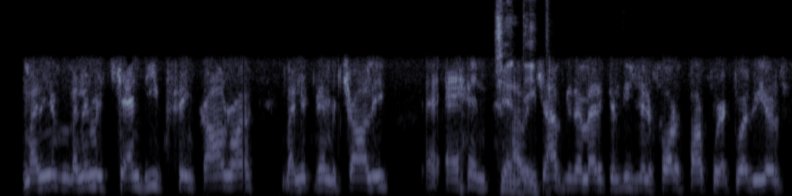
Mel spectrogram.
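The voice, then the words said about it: Thick accent. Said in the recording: “You got a thick accent, my bro”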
